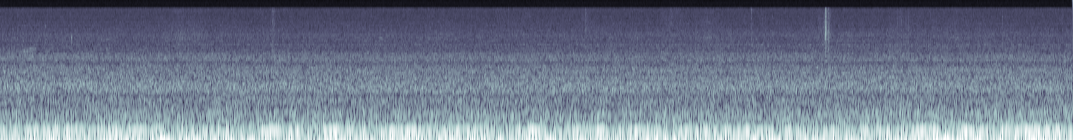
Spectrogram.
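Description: Steady low rumble of a car driving along a street, with no distinct events.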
